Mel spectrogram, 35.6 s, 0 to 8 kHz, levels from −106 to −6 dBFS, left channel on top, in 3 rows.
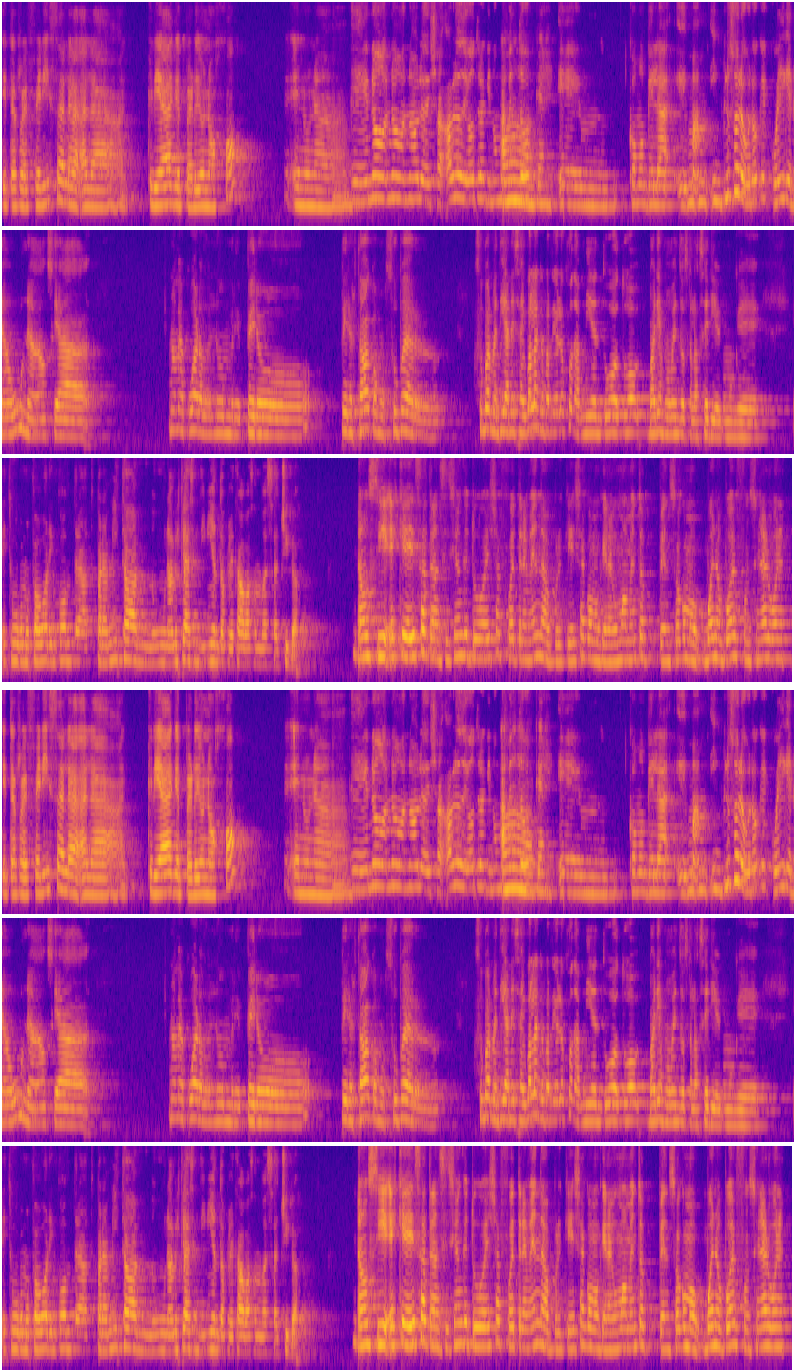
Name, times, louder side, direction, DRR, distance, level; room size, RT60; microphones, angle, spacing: voice 1, 0.0-1.9 2.2-3.5 4.2-5.3 7.5-8.2 29.0-35.5, right 3 dB, 90° right, 10 dB, 0.9 m, -28 dB
voice 2, 5.2-7.9 8.4-13.2 14.4-16.5 17.0-18.4 19.0-23.2 23.8-28.2, equal, ahead, 6 dB, 0.6 m, -31 dB
23.5 x 18.0 x 3.4 m, 0.99 s
head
